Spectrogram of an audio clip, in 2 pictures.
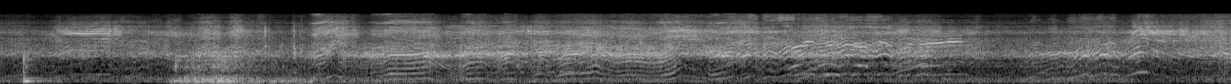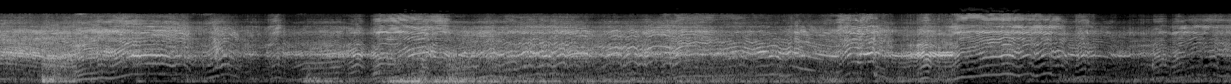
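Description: Several nitro-powered RC buggy engines running at high revs, their overlapping high-pitched notes rising and falling as the cars throttle and brake around the track.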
